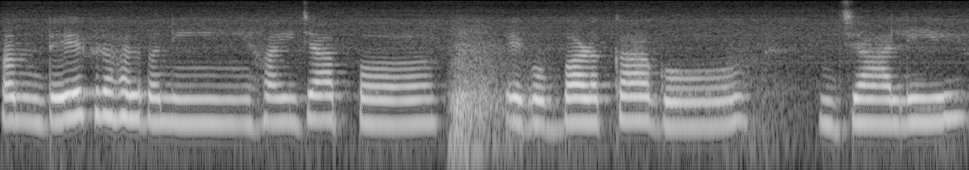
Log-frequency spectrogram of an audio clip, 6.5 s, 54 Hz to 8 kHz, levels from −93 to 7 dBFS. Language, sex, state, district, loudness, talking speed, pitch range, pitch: Bhojpuri, female, Uttar Pradesh, Deoria, -16 LUFS, 95 wpm, 215-230 Hz, 220 Hz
